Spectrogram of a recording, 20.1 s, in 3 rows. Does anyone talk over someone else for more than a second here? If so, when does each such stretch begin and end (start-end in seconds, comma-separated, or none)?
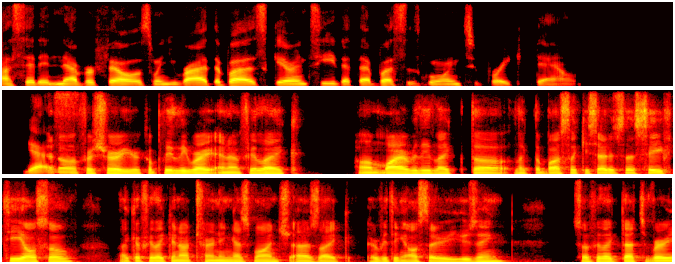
none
